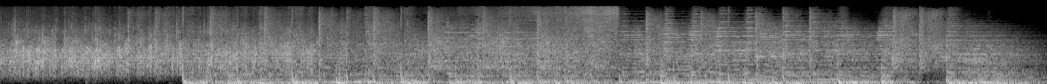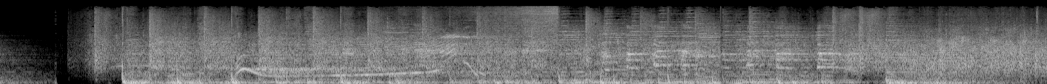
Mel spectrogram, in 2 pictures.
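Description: Steady hand-clapping applause runs for about twenty seconds at an even, fairly loud level, dipping briefly around the middle before resuming, with some tonal sounds mixed underneath.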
